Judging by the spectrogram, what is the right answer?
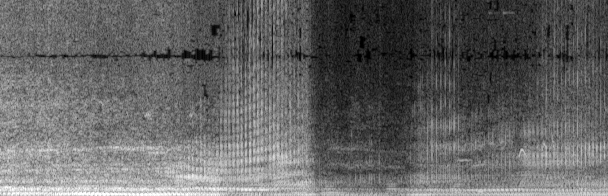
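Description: Engine of a monster-truck school bus on giant tyres running as it drives, louder for about the first three seconds, then dropping suddenly to a lower, steady level.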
